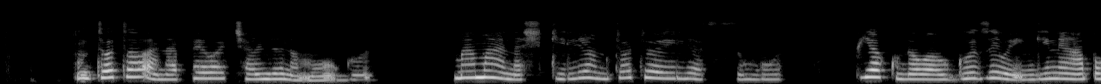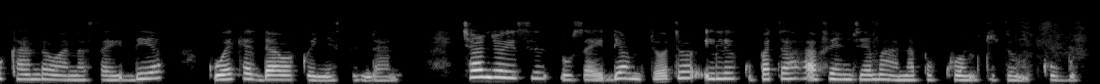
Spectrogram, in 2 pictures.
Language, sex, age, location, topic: Swahili, female, 25-35, Nakuru, health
